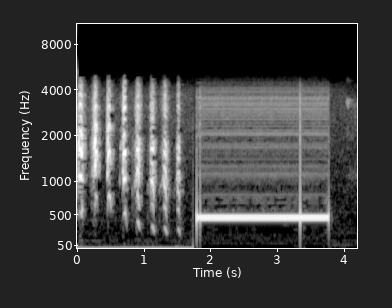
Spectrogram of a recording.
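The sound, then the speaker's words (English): A phone call rings unanswered: a rapid run of about eight short, choppy pulses gives way to a single steady, buzzy electronic ring tone that holds for about two seconds, then cuts off into quiet. “Pick up the motherfucking phone.”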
